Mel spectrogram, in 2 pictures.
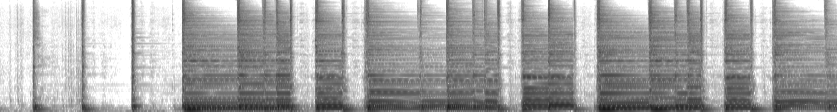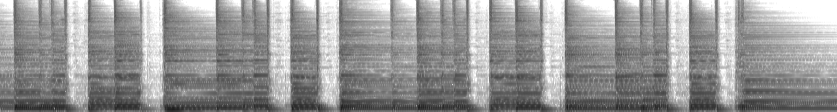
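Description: Guitar strumming the chorus chords of a song, opening with a few separate chord strokes, then settling into a steady, rhythmic strum pattern with brief pauses between bars. The guitar plays alone and sounds close.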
